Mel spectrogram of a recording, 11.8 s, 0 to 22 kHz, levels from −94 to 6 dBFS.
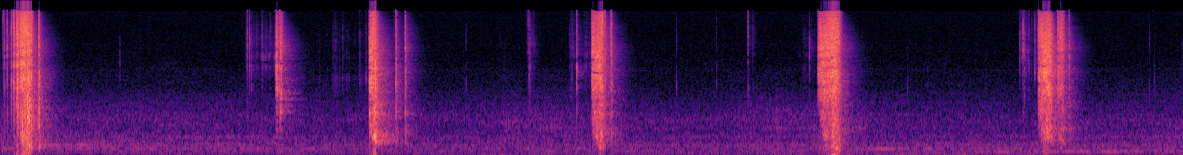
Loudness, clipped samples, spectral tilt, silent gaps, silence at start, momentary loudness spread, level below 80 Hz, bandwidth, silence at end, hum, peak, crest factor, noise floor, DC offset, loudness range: -12 LUFS; 0.1%; 1.5 dB/octave; none; 0.1 s; 21 LU; -54 dBFS; over 20 kHz; 1.15 s; none; 0 dBFS; 20 dB; -53 dBFS; under 0.1%; 6 LU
